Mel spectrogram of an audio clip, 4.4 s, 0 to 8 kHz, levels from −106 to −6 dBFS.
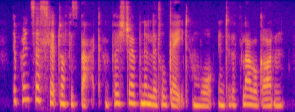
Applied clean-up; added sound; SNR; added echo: none; none; none; none.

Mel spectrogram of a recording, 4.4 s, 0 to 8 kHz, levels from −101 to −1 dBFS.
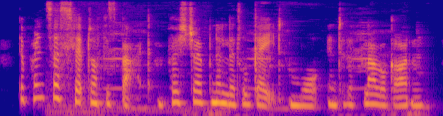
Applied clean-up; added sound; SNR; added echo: classical method log-MMSE.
